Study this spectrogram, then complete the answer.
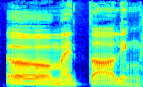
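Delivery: low, slow tender sigh. A narrator's reading. Grandmother hugging the boy, tender low voice. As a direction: hold him close in words. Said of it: "she cried".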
